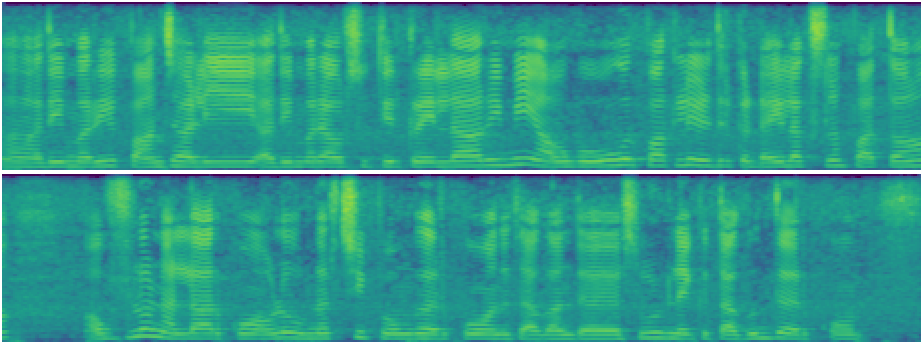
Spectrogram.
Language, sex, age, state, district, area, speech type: Tamil, female, 30-45, Tamil Nadu, Chennai, urban, spontaneous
